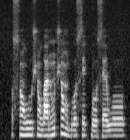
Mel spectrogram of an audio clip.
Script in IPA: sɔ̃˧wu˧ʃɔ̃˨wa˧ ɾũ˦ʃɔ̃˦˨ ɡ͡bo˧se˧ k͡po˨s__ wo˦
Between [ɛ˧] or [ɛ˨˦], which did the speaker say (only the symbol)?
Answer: ɛ˨˦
